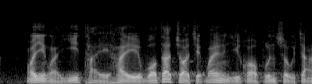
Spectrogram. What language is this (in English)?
Cantonese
